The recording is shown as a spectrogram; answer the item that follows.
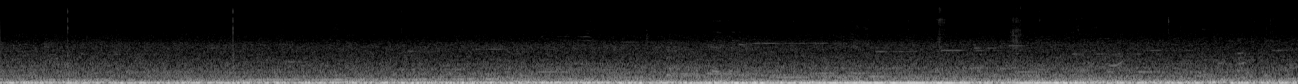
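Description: Outdoor city ambience: a steady low rumble with faint voices of people nearby.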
